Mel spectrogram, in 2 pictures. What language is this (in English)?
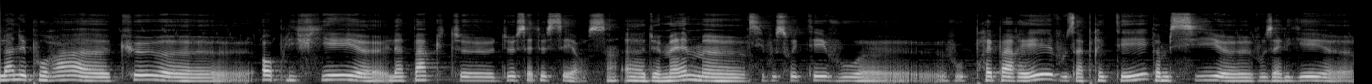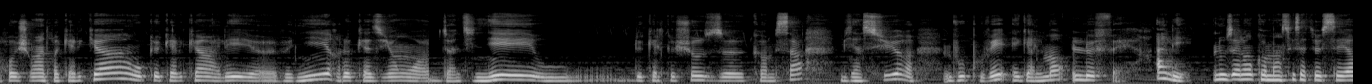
French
